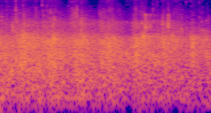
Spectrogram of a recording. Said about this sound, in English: Yeah, you can clap for them.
